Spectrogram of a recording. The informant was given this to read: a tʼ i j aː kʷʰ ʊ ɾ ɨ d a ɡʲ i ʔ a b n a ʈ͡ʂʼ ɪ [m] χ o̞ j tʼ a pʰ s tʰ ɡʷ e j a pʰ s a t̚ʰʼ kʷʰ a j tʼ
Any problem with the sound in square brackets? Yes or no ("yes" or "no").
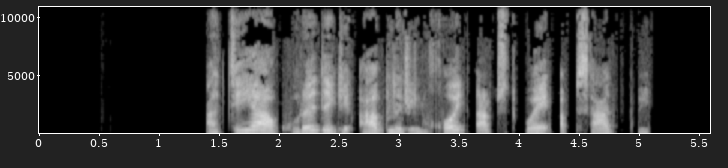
yes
